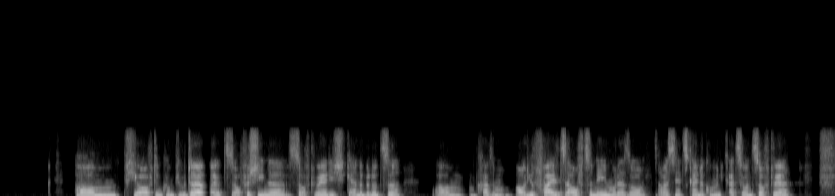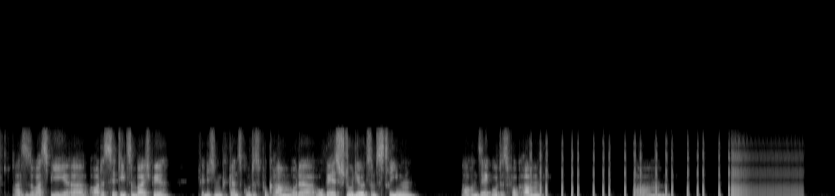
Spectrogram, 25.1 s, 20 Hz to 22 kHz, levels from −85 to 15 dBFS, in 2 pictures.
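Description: All the way through, the speech carries the rough, raspy grain of the AMR wideband (HD Voice) codec running at one of its lowest modes, which fits roughly 8.85 kbit/s. The codec models the voice with a pulse-excited vocal tract filter up to 6.4 kHz and pads the top band with shaped noise, so at this rate the speech turns rough and raspy, with nothing at all above 7.5 kHz.

From 20.47 to 23.46 s you get GSM signalling bursts. A nearby 2G phone is handshaking with the network and keying its transmitter in short clusters, and something in the audio path rectifies that RF. The result is a galloping dit-dit-dit of brief 217 Hz buzzes, and it's loud, nearly level with the speech, so it really stomps on that stretch.

Right after, from 23.49 to 24.57 s, it settles into steady GSM phone buzz, which is what you'd expect once the phone is actually in a call and transmitting continuously at 217 bursts a second. 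Rectified, that becomes a hard, harmonic-rich 217 Hz rasp that has nothing to do with the speech, sitting about 14 dB below it. That's quieter than the signalling bursts.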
